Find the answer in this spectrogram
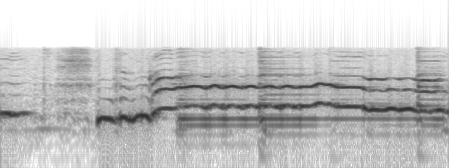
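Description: A woman singing a slow folk song to her own strummed acoustic guitar. The voice pauses briefly near the start, leaving the guitar, then comes back in long held notes over steady strums.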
